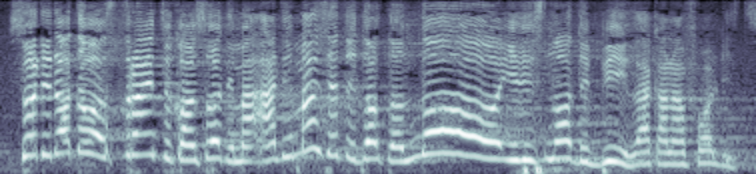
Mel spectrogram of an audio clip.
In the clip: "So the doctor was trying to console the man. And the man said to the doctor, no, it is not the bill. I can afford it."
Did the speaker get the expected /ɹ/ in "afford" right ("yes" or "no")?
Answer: no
